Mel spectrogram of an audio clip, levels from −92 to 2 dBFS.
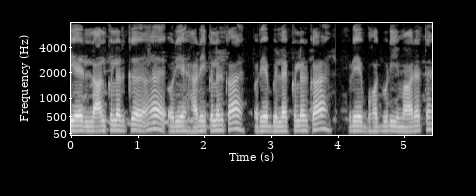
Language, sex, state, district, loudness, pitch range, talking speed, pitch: Hindi, male, Uttar Pradesh, Budaun, -17 LUFS, 125-140 Hz, 265 wpm, 130 Hz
